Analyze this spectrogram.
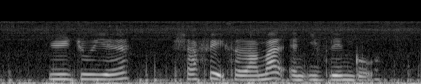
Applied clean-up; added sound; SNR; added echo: none; Fire; 2 dB; none.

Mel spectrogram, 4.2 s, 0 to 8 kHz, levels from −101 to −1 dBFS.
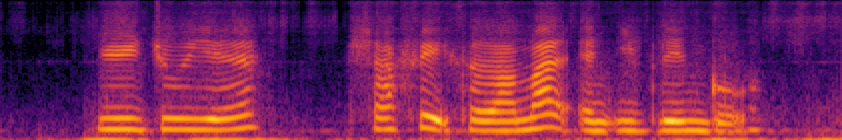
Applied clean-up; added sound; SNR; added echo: neural separator model SepFormer DNS4.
